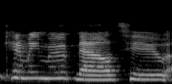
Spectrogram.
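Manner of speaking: ordinary talk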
